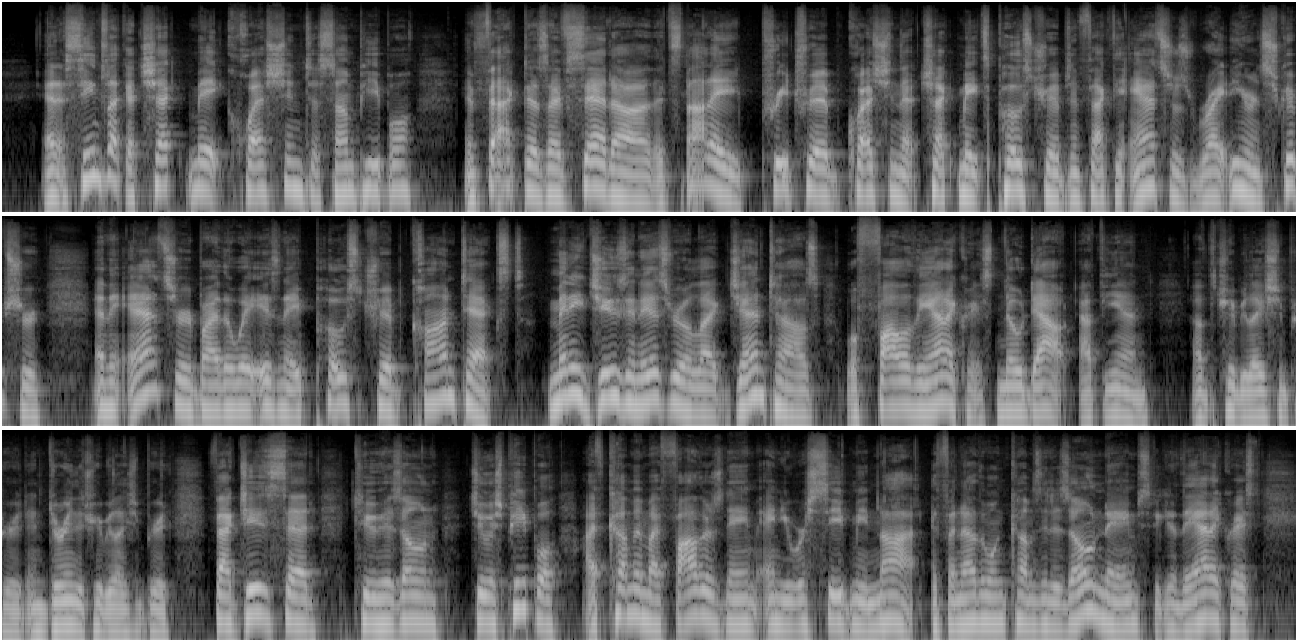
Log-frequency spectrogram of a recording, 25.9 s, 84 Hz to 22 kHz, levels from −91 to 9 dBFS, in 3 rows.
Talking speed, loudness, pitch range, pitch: 235 wpm, -24 LUFS, 115-150 Hz, 130 Hz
